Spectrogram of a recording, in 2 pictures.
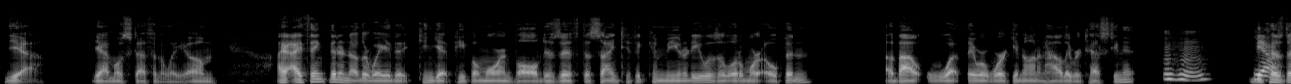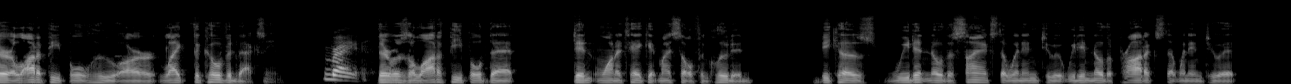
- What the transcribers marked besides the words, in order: none
- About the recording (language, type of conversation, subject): English, unstructured, In what ways does scientific progress shape solutions to global problems?
- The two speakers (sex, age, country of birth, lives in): female, 20-24, United States, United States; male, 40-44, United States, United States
